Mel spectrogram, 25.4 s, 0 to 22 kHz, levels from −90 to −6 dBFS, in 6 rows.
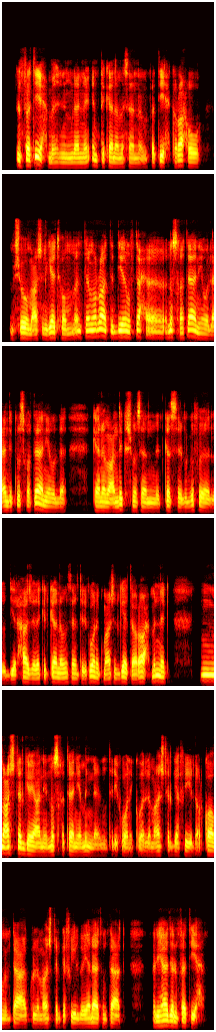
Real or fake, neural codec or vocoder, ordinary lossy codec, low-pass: real; none; MP3, 64 kbps; 7.2 kHz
